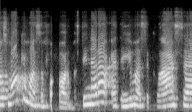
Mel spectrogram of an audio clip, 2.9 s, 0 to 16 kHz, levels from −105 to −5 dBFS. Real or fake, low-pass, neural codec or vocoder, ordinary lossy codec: real; 10.8 kHz; none; Opus, 32 kbps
